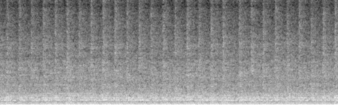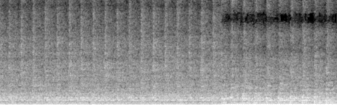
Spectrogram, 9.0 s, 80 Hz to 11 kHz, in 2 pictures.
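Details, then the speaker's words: 2005 Cummins 24v common-rail diesel with about 8-year-old 100-over injectors and 6680 Silver Bullet turbo, before top-end rebuild: a cold, clattery idle at about three beats per second, slightly uneven; slight miss at idle. Owner also notes a valve-train chirp and white-smoke haze. "I'm gonna crank it up so you guys can hear, what it sounds like right now. It's got a slight miss at idle and everything, and then we'll jump into the next step."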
